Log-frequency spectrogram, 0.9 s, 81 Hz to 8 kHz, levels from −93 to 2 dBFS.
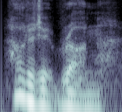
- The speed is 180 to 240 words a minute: No, fast, 260 wpm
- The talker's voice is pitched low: Yes, low, 100 Hz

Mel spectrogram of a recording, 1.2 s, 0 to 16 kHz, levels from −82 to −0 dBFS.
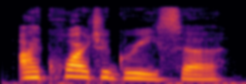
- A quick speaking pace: No, average, 195 wpm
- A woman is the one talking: Yes, female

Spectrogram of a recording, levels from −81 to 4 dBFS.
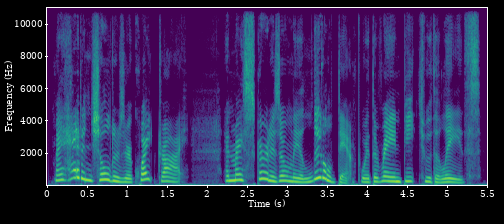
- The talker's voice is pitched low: No, very high, 285 Hz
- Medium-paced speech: No, fast, 240 wpm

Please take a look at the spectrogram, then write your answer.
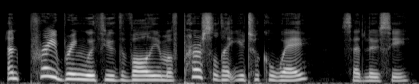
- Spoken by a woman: Yes, female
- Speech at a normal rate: No, fast, 215 wpm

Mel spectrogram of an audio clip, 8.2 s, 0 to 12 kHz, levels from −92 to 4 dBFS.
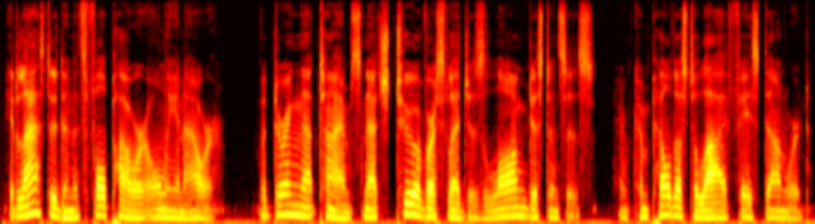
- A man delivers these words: Yes, male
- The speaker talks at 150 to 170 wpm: No, average, 200 wpm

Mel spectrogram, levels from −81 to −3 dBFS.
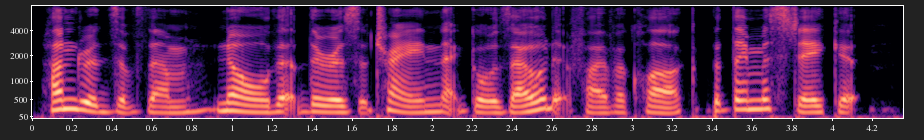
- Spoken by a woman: Yes, female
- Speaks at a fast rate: Yes, fast, 260 wpm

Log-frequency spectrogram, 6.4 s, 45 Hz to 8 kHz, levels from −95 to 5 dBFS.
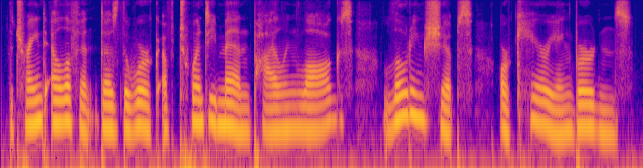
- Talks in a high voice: No, medium, 160 Hz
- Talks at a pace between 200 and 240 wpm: No, average, 150 wpm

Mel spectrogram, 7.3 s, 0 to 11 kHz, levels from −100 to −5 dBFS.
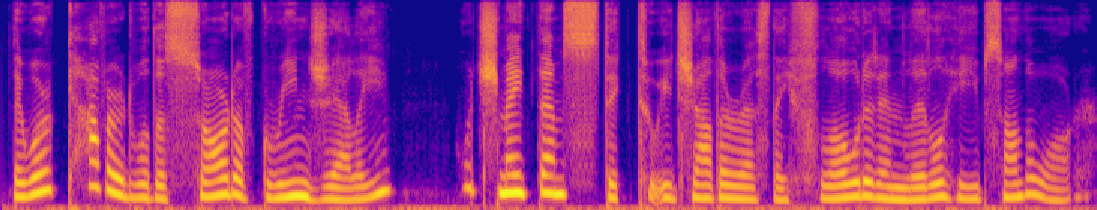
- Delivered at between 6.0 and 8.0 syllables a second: No, 5.0 syllables/s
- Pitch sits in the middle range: No, high, 215 Hz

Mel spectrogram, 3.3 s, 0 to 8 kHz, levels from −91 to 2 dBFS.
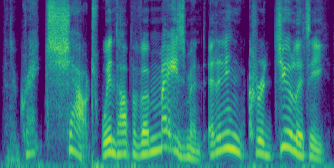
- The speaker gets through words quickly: No, average, 180 wpm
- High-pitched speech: No, medium, 170 Hz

